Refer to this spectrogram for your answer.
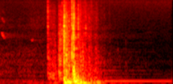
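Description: Heavy chamber doors swing shut with a deep thunk and a brief rumbling tail, locking a person alone inside, leaving only a low, steady hum in the otherwise quiet space.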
